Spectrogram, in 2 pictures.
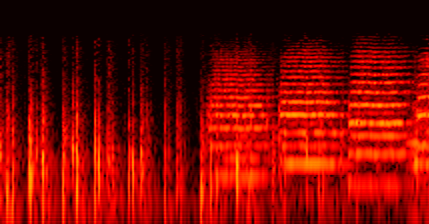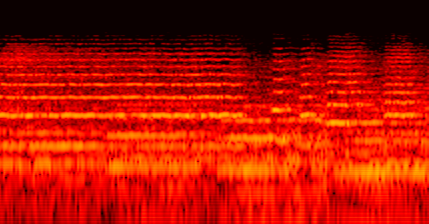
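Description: Horse hooves gallop away toward town as Little Beaver rides off on his pinto and Thunder takes after him, a quick, steady rhythm for about two seconds, growing slightly fainter, before a loud burst of orchestral music swells in and takes over.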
